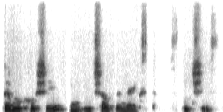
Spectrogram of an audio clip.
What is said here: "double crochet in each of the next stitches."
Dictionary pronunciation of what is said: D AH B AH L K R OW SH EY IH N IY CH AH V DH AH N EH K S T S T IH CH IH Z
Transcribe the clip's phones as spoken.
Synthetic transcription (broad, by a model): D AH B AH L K OW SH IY IH N IY CH AH V DH AH N EH K S T S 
